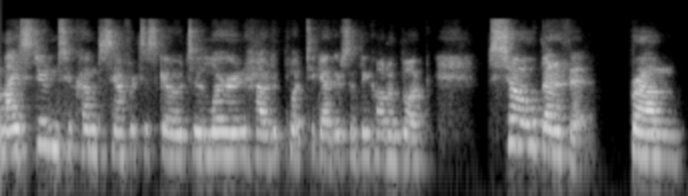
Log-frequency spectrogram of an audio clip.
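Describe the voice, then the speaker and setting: A middle-aged woman with a loud voice opens a live interview, joking about herself and laughing easily. She speaks into a handheld mic in an echoey event room. The mic catches her from some distance. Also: mid-range voice. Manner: lively and self-deprecating, laughs often. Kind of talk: onstage introduction and interview. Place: event room at a book club.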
